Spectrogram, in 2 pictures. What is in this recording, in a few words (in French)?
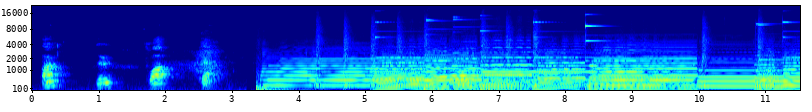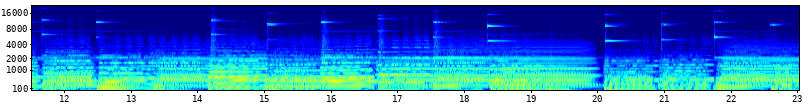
pont des clarinettes noire a 76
